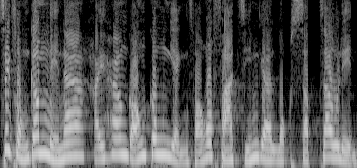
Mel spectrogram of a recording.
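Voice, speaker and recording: Lively intonation runs through this woman's speech. She has a normal speaking voice. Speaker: senior government official. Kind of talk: ceremony speech.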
